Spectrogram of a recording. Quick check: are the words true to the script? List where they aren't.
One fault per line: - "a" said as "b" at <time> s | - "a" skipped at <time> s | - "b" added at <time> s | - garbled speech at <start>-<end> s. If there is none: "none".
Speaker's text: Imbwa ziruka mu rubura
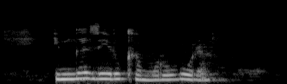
none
